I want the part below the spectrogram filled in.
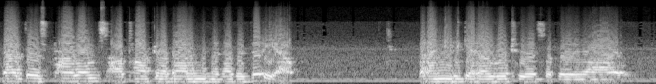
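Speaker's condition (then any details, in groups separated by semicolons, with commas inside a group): No condition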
